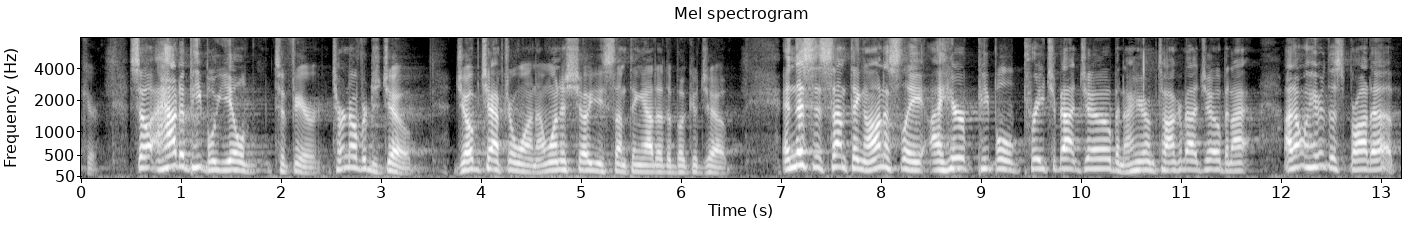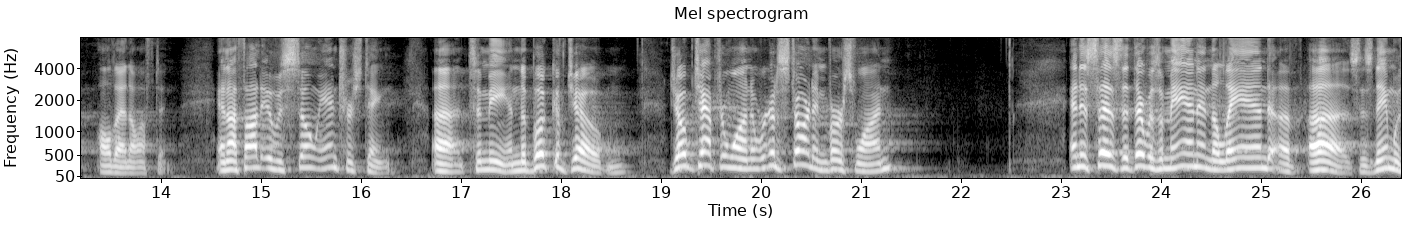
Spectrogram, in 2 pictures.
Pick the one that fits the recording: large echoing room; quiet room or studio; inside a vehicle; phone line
large echoing room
